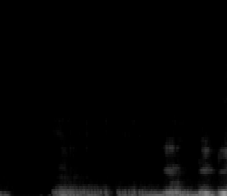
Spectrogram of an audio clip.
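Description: A person's voice, drawn out and hard to make out, starting about half a second in after a brief pause.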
